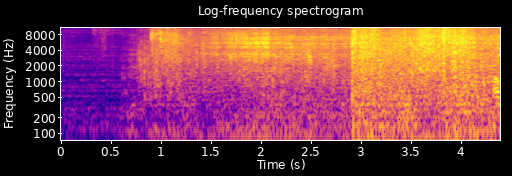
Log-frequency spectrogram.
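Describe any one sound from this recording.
Lightning crackles and booms loudly.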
